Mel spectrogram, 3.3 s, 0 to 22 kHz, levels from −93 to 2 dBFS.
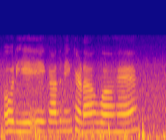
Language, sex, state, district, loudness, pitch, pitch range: Hindi, female, Haryana, Charkhi Dadri, -14 LUFS, 260 Hz, 250-275 Hz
